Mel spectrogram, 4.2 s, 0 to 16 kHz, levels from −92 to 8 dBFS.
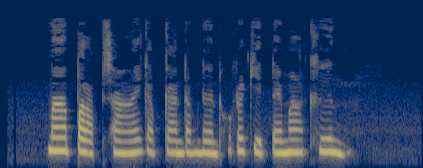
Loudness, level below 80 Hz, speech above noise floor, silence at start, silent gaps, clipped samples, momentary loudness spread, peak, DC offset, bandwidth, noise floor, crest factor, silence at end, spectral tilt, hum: -21 LUFS; -74 dBFS; 41 dB; 0.5 s; none; under 0.1%; 6 LU; -2 dBFS; under 0.1%; 10.5 kHz; -62 dBFS; 20 dB; 0.75 s; -6 dB/octave; none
